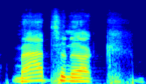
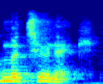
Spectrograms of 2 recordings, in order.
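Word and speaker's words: Matunuck: Correct me if I'm not, but Matineuk Beach in Is that correct? Close. It's called Matunic. Matunic Matunic, of course.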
